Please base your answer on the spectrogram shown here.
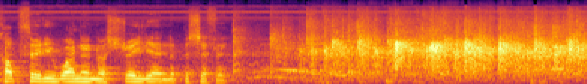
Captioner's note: applause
